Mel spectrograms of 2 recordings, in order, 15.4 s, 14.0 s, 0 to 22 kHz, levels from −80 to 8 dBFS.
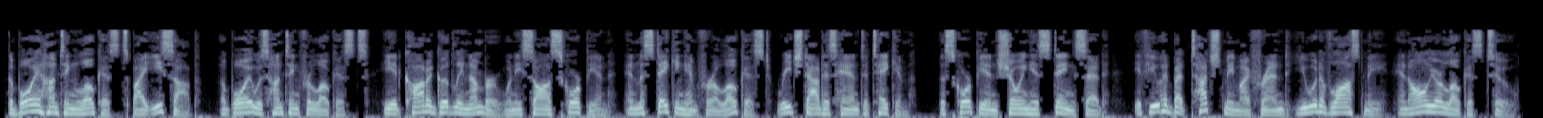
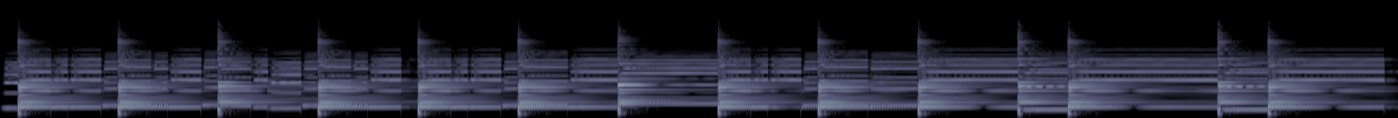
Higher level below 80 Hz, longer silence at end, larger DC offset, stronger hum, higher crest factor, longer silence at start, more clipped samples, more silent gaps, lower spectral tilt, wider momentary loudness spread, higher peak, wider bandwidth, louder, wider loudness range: first, -42 dBFS vs -86 dBFS; first, 0.25 s vs 0 s; neither; neither; about the same, 16 dB vs 18 dB; about the same, 0.05 s vs 0 s; neither; neither; about the same, -4.5 dB/octave vs -3.5 dB/octave; about the same, 8 LU vs 6 LU; first, -4 dBFS vs -20 dBFS; second, 8.8 kHz vs 12 kHz; first, -19 LUFS vs -37 LUFS; about the same, 1 LU vs 1 LU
